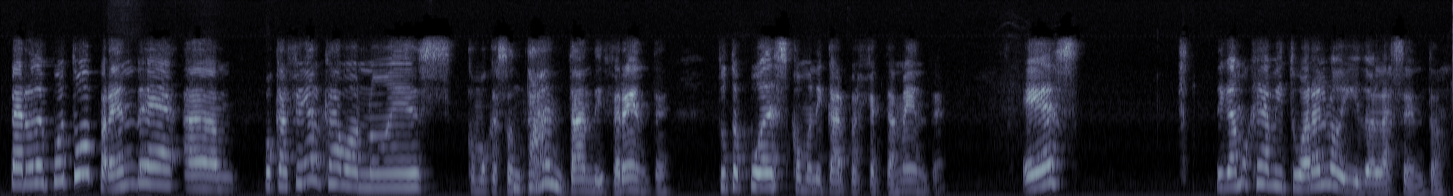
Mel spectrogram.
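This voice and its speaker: A lively woman talks casually as an interview guest, laughing often and restarting her sentences. Her voice sits fairly high. The recording sounds dull and muffled. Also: moderate pace. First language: Spanish. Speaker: bilingual recruiter, interview guest.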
